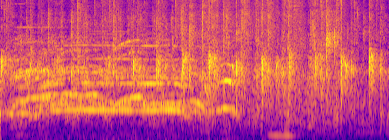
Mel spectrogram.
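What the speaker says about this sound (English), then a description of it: "Can we get a round of applause for Scotland for having us?" An audience at a university comedy night breaks into applause and cheering, with a dense patter of clapping that holds steady before thinning out into scattered claps toward the end.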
